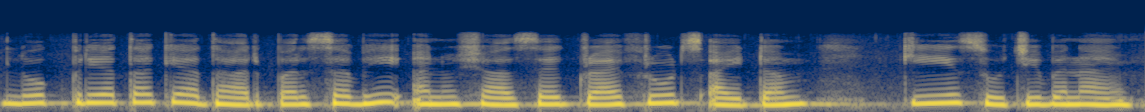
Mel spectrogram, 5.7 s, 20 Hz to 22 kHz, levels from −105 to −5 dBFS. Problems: echo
